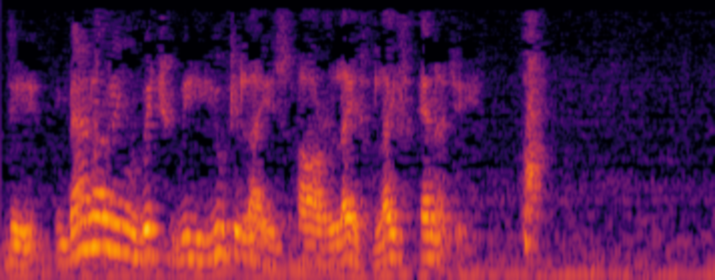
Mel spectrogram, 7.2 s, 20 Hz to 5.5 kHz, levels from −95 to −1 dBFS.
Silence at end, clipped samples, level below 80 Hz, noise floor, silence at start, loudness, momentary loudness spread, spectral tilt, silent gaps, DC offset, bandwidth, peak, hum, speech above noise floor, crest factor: 0 s; under 0.1%; -50 dBFS; -50 dBFS; 0 s; -27 LUFS; 12 LU; -10.5 dB/octave; none; under 0.1%; 5.2 kHz; -10 dBFS; none; 24 dB; 18 dB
